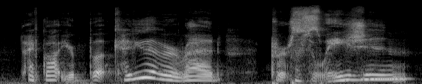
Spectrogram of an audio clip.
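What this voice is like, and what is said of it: Imitates another person's voice. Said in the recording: “the Keanu impersonation ... I think you got that one down ... I think it was pretty good”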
